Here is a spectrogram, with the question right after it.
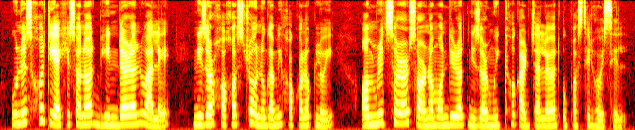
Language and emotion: Assamese, neutral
